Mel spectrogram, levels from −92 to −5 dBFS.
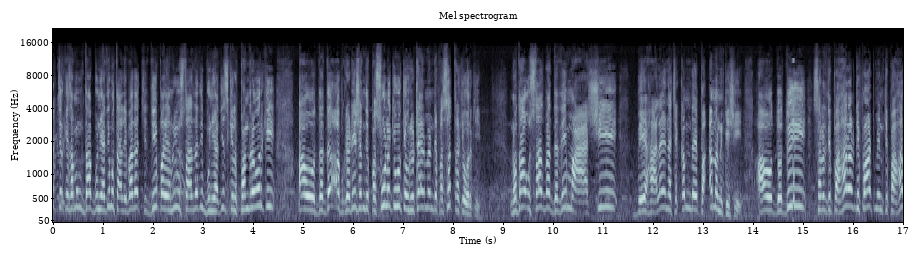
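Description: The audio has one brief defect from 14.77 to 14.82 s, about 44 ms, where it jumps ahead and the next moment comes out garbled. This is most likely a broken MP3 bit reservoir: frames were lost, and the following frames, which borrow data stored earlier, decoded wrong bytes. The length fits one or two frames of about 26 ms. On a spectrogram it appears as a narrow vertical smear or gap with a hard edge, and the waveform shows a discontinuity.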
